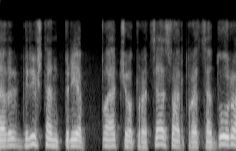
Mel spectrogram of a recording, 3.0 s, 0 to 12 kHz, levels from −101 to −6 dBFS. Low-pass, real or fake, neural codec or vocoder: 7.2 kHz; fake; codec, 16 kHz, 4 kbps, FreqCodec, smaller model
